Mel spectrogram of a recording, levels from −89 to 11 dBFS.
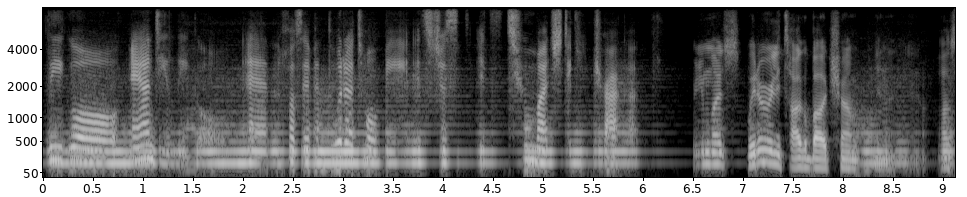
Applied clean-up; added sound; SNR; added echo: neural mask model RNNoise.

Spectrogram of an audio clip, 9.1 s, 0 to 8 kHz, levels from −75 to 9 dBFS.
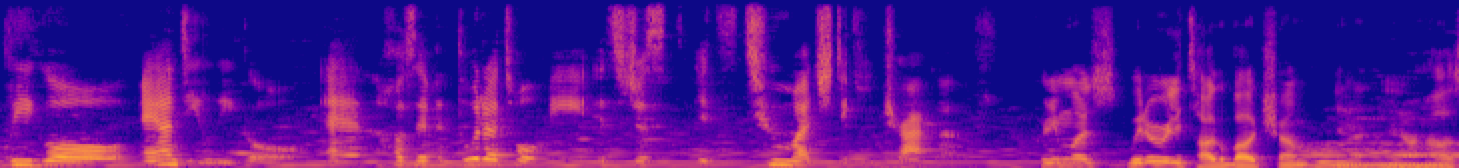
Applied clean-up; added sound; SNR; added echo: classical method log-MMSE.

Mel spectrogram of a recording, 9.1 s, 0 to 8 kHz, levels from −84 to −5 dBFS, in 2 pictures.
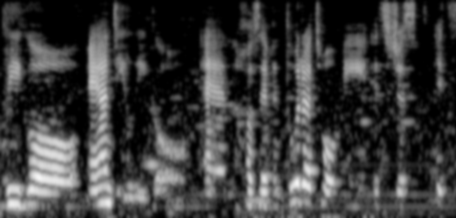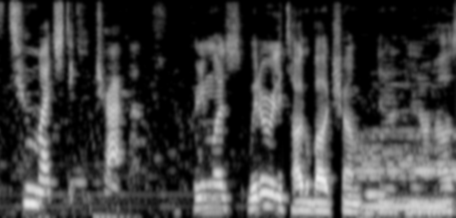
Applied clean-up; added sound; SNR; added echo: classical method Wiener filter.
